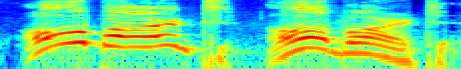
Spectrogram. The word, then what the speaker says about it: Obart: Obart. Obart. Obart. Obart. Obart. Spell it right. Olbart. O-B-A-R-T. Obart. That's what I said, wasn't it? You said old. Obart. You threw an L in there.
